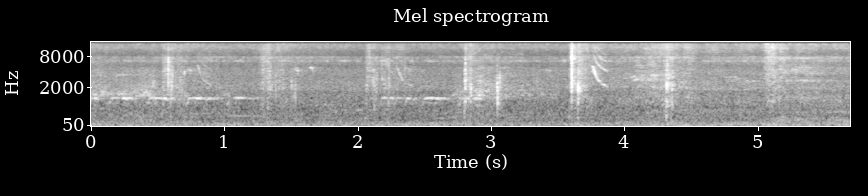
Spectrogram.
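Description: Near silence: faint outdoor ambience with a few brief, faint bird chirps.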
